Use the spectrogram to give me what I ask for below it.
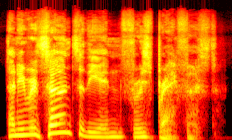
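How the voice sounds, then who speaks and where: A man narrating a fairy tale in an expressive, dramatic way. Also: mid-range voice, brisk, no room sound, clean studio sound. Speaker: storyteller.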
